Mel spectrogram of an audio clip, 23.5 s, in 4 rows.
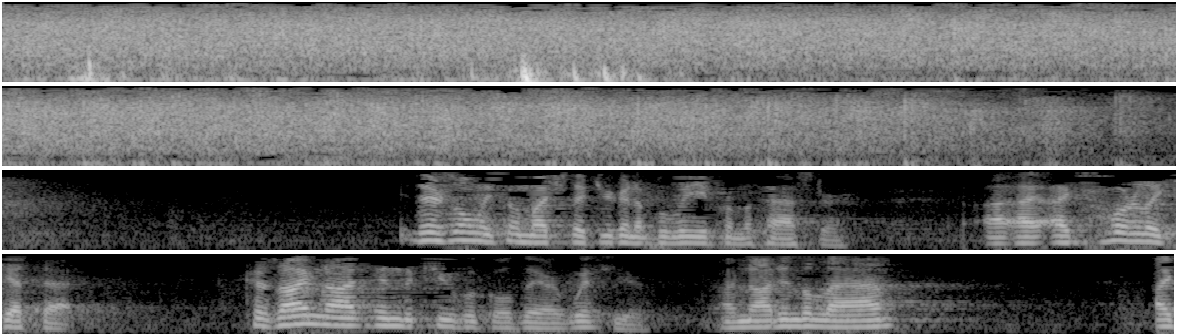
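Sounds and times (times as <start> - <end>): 
audience applause: 0.0 - 11.9
speech: 13.9 - 18.1, 18.8 - 22.2.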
